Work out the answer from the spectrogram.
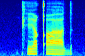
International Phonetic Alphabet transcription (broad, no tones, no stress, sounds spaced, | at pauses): ʈʰ e qʼ a d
